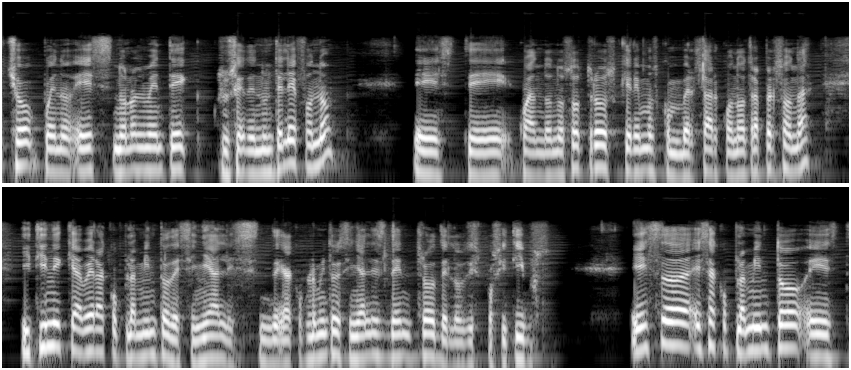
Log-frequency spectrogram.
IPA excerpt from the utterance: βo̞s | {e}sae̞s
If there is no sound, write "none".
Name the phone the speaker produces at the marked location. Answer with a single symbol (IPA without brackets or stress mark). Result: e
